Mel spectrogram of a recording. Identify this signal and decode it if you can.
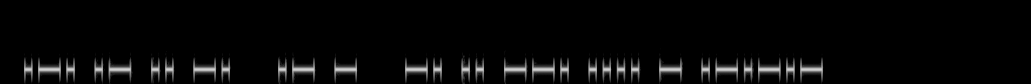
Morse code, heard as a keyed tone, about 17 wpm, 700 Hz. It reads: RAIN AT NIGHT.
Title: Sentences from Top 1000 Words - Review Part 1 - 17wpm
